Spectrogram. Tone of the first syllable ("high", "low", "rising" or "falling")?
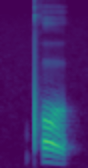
falling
